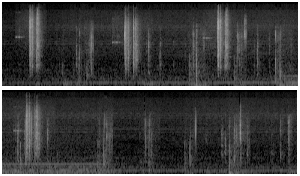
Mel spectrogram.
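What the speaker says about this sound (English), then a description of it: "The camera shutter was triggering itself." Camera shutter clicks from the horror video game Dark Fracture, a series of sharp, irregular snaps spaced a second or two apart over a low ambient hum.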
